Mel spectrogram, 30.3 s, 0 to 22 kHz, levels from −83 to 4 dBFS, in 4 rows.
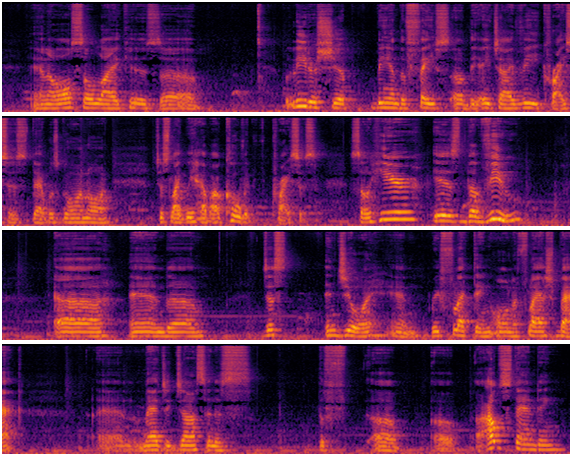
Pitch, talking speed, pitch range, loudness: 155 Hz, 95 wpm, 150-175 Hz, -19 LUFS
